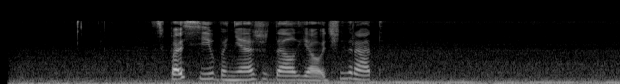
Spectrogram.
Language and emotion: Russian, positive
